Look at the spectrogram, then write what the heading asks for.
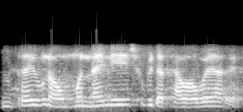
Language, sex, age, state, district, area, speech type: Bodo, female, 60+, Assam, Chirang, rural, conversation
